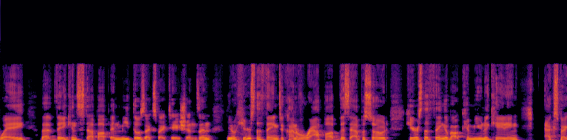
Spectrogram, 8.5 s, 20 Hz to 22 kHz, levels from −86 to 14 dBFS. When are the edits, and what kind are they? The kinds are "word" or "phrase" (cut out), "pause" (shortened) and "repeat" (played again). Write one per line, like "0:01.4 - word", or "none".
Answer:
none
